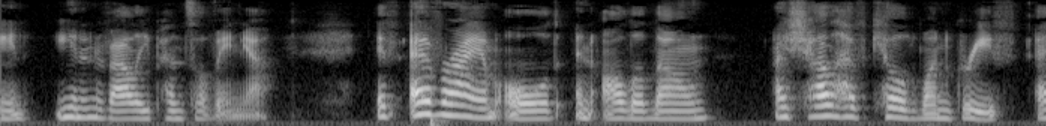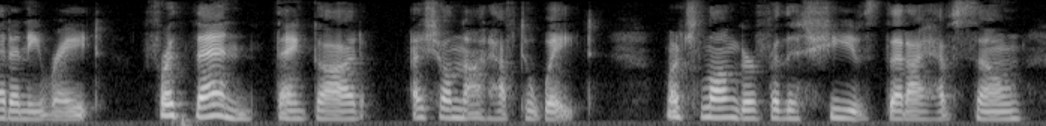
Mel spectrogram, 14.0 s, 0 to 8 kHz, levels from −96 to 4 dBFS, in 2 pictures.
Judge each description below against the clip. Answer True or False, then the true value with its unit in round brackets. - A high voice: True (195 Hz)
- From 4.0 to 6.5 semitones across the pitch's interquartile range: False (3.5 semitones)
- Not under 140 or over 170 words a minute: False (185 wpm)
